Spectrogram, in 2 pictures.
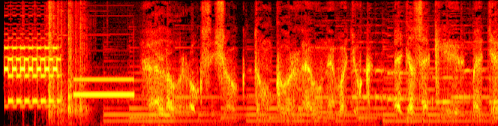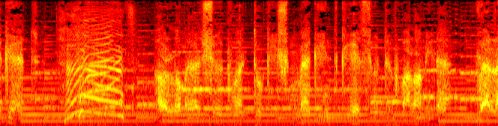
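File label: Hungarian Characters; GoLocalise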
